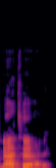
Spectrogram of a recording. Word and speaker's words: Maté: Aaron Maté, pronounced correctly.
